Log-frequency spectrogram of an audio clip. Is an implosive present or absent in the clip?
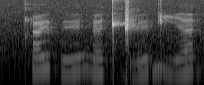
absent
